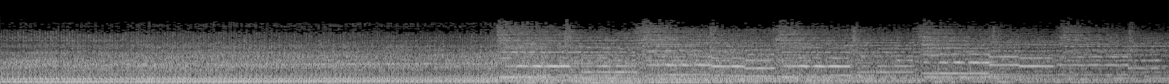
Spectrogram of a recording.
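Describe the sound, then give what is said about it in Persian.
A motorcycle engine runs steadily with a loud, low rumbling drone. About halfway through, ringing melodic tones join over it. No one speaks. “من عاشق صداشم که وقتی روش میشینم دیگه هیچ صدای دیگه ای رو نمیشنم انگار تو این دنیا نیستم”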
